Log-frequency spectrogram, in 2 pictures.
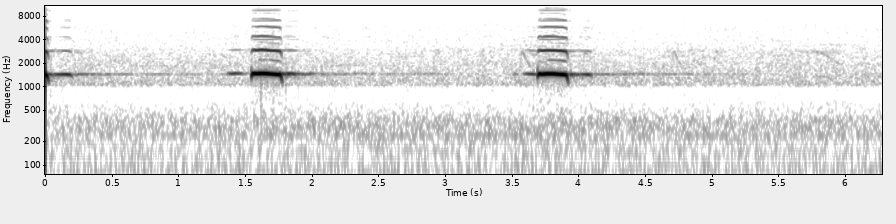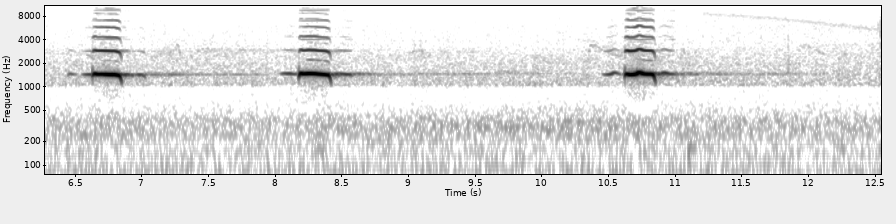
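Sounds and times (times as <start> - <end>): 
little owl calling with plaintive downslurred whistled notes: 0.0 - 0.4, 1.4 - 2.1, 3.6 - 4.2, 6.4 - 7.2, 8.0 - 8.7, 10.4 - 12.5.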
